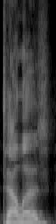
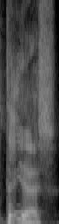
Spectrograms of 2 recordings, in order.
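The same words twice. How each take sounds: First: Tellez with a clear L sound; anglicized name. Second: Tejas with a Y sound in the middle; Spanish pronunciation. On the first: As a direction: say Tellez as English TELL-ez. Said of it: "he pronounces it Tellez". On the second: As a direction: say Tejas like TAY-ess, no L. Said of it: "is the Y sound". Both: Shown as a demonstration.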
